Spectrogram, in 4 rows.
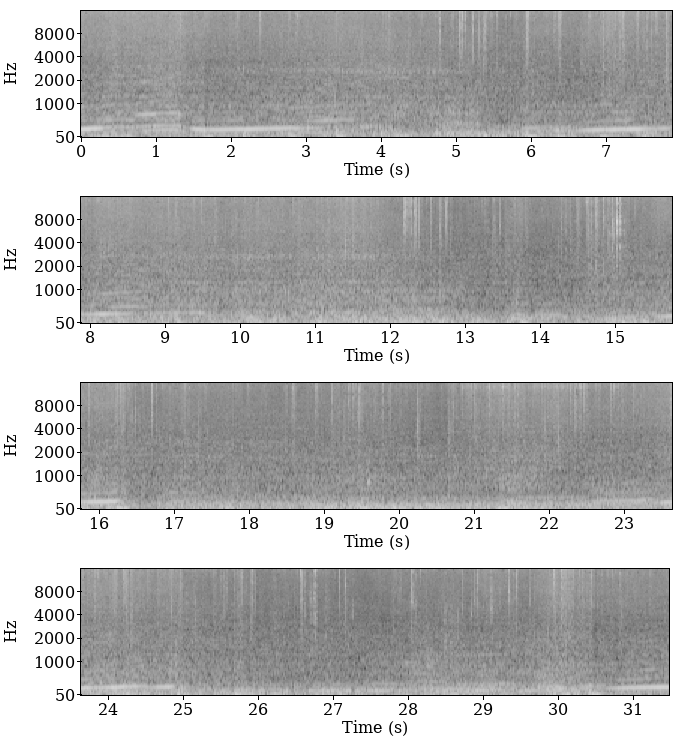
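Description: A 2009 Porsche Cayman's flat-six engine heard from inside the cabin, revving up and easing off again and again as the car accelerates and slows, over a steady low road rumble.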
